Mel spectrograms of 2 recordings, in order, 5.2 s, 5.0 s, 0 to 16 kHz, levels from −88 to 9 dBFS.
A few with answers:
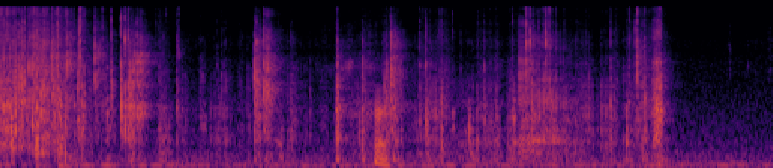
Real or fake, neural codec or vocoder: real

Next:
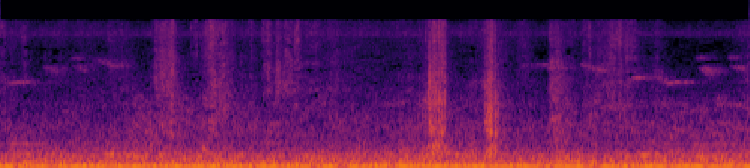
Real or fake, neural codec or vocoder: real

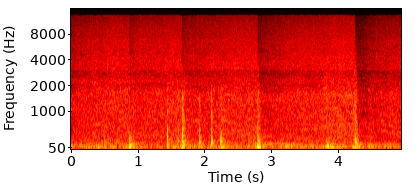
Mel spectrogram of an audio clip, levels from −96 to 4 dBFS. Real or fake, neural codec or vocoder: real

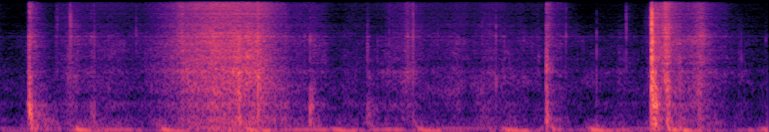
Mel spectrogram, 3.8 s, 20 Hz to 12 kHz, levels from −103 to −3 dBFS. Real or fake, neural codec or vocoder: fake, codec, SNAC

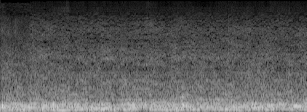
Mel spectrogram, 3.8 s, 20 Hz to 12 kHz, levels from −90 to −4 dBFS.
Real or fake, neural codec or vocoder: fake, codec, SNAC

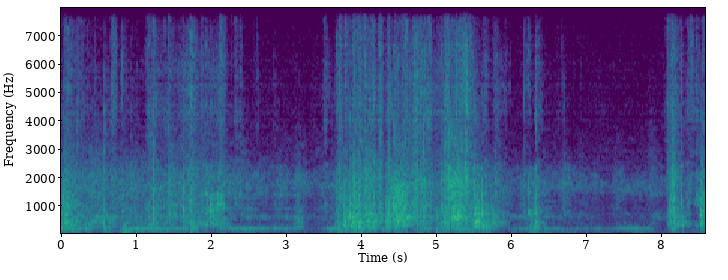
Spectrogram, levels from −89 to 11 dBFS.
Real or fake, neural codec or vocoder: fake, vocoder, Vocos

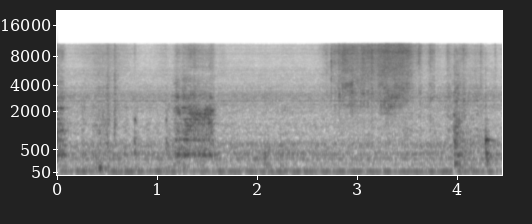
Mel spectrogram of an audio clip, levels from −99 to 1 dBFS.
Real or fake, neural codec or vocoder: fake, autoencoder, DAC-VAE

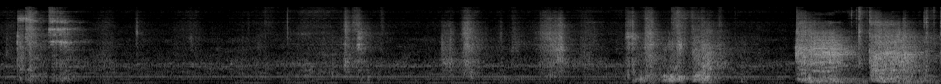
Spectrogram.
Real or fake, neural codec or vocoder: fake, codec, SNAC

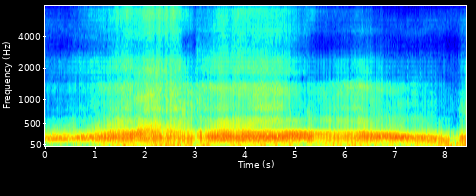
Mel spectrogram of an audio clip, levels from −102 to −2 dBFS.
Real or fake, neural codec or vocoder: fake, vocoder, Vocos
